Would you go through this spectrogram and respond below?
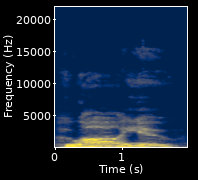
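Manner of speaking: drowsy, languid, sleepy voice, low and soft. Reading the story aloud, the narrator voices the caterpillar: languid, sleepy voice. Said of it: "addressed her in a languid, sleepy voice".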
